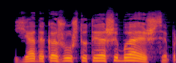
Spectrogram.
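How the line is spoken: Whispered. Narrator (Russian): прошептала она

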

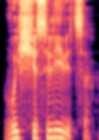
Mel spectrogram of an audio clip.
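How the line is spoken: Sighing saleswoman. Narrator (Russian): вздохнула продавщица

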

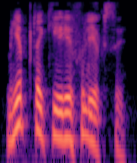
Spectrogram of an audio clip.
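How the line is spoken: Quiet speech. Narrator (Russian): тихо сказал связист

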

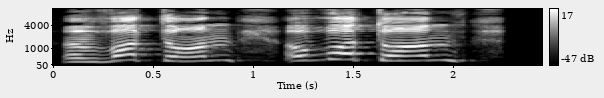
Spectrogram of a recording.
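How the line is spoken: Frenzied yelling. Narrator (Russian): заорала, как безумная Кикимора болотная

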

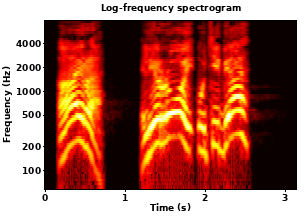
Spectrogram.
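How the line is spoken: Shouting. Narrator (Russian): крикнула Мэгги

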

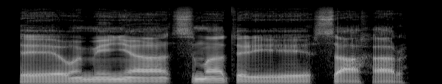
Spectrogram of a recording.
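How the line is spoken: Affectionate grumble. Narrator (Russian): Ласково ворчал Лука Назарыч

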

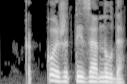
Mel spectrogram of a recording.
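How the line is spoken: Grumbling. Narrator (Russian): буркнул Мартин

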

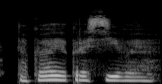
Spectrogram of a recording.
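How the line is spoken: Breathless awe. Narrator (Russian): выдохнул я

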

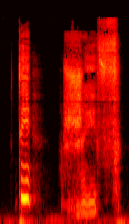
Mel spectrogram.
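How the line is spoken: Wheezing spirit. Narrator (Russian): просипел дух

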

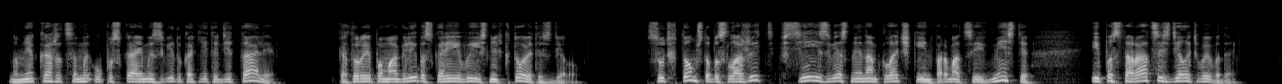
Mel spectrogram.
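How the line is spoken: Fast speech. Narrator (Russian): заговорила я быстро

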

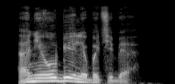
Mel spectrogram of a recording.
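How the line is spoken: Cold. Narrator (Russian): ответил он холодно

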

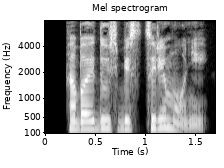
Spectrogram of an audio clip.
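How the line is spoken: Grumbling. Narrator (Russian): проворчал Элай

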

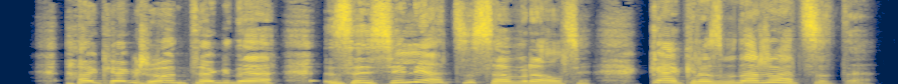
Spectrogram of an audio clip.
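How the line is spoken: Laughing. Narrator (Russian): Слава так и смеялся

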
